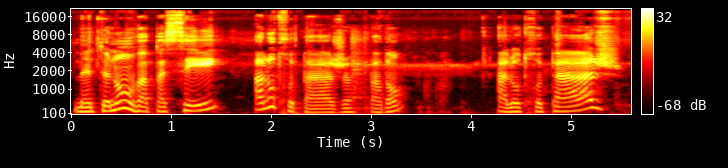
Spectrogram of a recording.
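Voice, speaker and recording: A woman's voice: fairly low pitch, very animated, bright, forceful tone, a little hiss or hum. Patient Moroccan woman teaching reading. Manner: slow, drawn-out syllable drills, patient and encouraging. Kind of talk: reading lesson, code-switching.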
